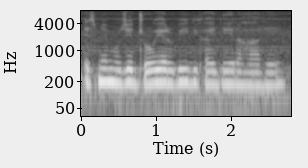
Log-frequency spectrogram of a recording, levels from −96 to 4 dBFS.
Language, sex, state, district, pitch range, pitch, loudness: Hindi, female, Arunachal Pradesh, Papum Pare, 170-190 Hz, 180 Hz, -14 LUFS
